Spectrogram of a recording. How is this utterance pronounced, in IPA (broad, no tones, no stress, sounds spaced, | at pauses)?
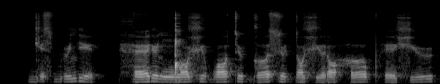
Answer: ɡʲ e s b ʉ lʲ ɾʲ e | h ɛ ɾʲ ʌ lʲ ŋ͡ǃ ɔ xʲ ɤ b ɔ t ʉ ɡ ɤ s ʉ d ɾ ɔ xʲ ə ɾ ɔ h ɤ pʰ e xʲ ʉ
